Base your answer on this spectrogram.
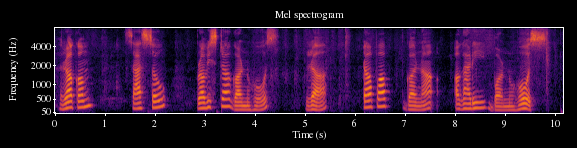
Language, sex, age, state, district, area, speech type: Nepali, female, 45-60, West Bengal, Darjeeling, rural, read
